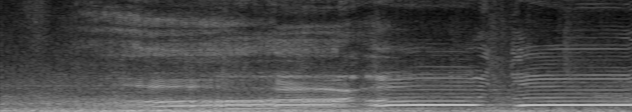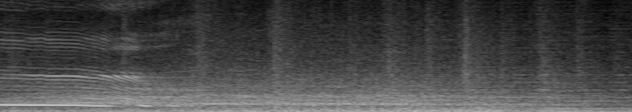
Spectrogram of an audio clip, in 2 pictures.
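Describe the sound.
A large crowd roars and shouts in a loud, continuous wall of voices, with a few prominent yells rising above the din for several seconds before the clamor settles into a steady rumble.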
